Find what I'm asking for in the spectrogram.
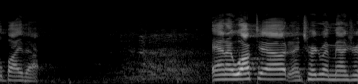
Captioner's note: audience laughs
